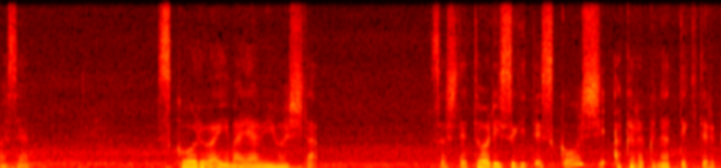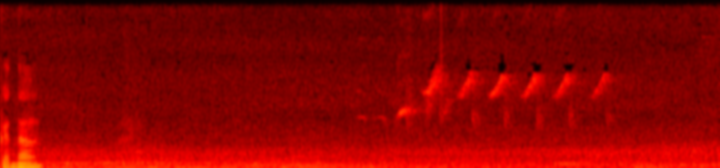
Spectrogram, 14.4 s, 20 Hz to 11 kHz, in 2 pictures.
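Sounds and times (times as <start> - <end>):
speech: 0.0 - 0.4, 1.6 - 3.3, 4.3 - 7.8
low outdoor rumble, possibly traffic: 0.0 - 14.4
bird chirping: 10.7 - 13.5.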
